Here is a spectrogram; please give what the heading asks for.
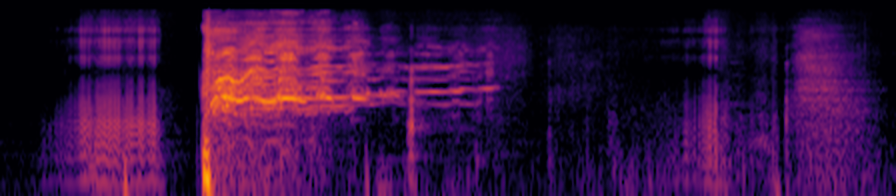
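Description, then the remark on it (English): A female dog snores, a few wheezy, whistling breaths with one long, loud, whining snore in the middle and softer snuffles before and after. No one speaks. “You know what's funny is your dog snoring.”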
